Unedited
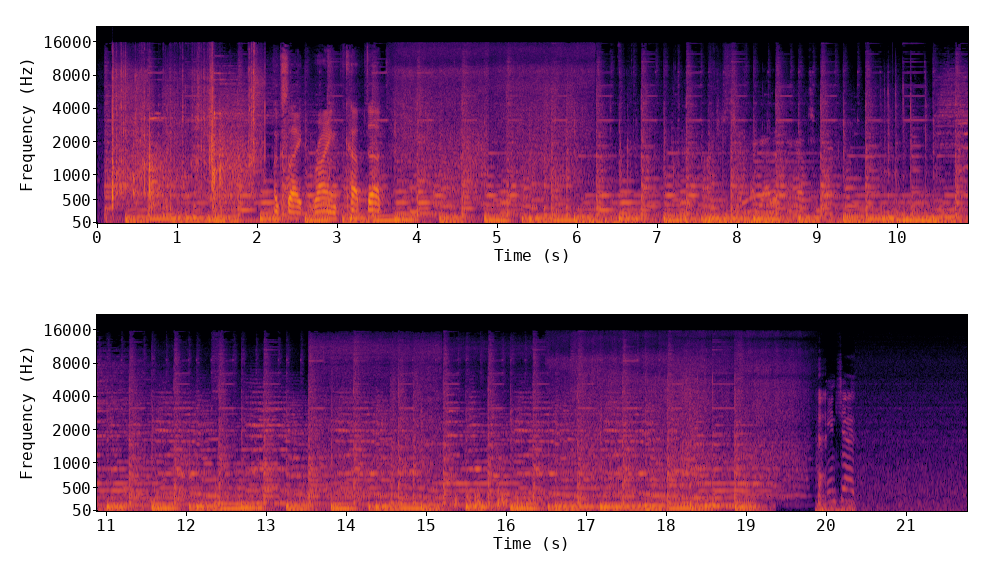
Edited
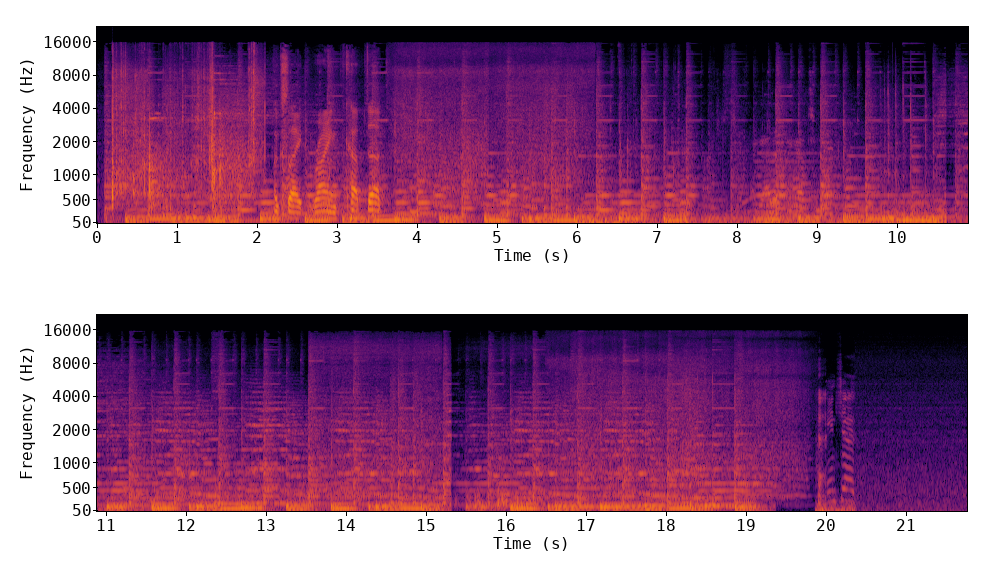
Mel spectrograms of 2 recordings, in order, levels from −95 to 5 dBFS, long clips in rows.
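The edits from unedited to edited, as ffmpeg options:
-filter_complex "[0:a]asplit=5[a][b][c][d][e];[a]atrim=end=7.53,asetpts=PTS-STARTPTS,afade=t=out:st=7.31:d=0.22:silence=0.316228[f];[b]atrim=start=7.53:end=8.21,asetpts=PTS-STARTPTS,volume=-10dB[g];[c]atrim=start=8.21:end=10.61,asetpts=PTS-STARTPTS,afade=t=in:d=0.22:silence=0.316228,afade=t=out:st=2.396:d=0.004:c=hsin:silence=0.16788[h];[d]atrim=start=10.61:end=15.31,asetpts=PTS-STARTPTS,afade=t=in:d=0.52:silence=0.16788,afade=t=out:st=4.696:d=0.004:c=hsin:silence=0.0944061[i];[e]atrim=start=15.31,asetpts=PTS-STARTPTS,afade=t=in:d=0.72:silence=0.0944061[j];[f][g][h][i][j]concat=n=5:v=0:a=1"

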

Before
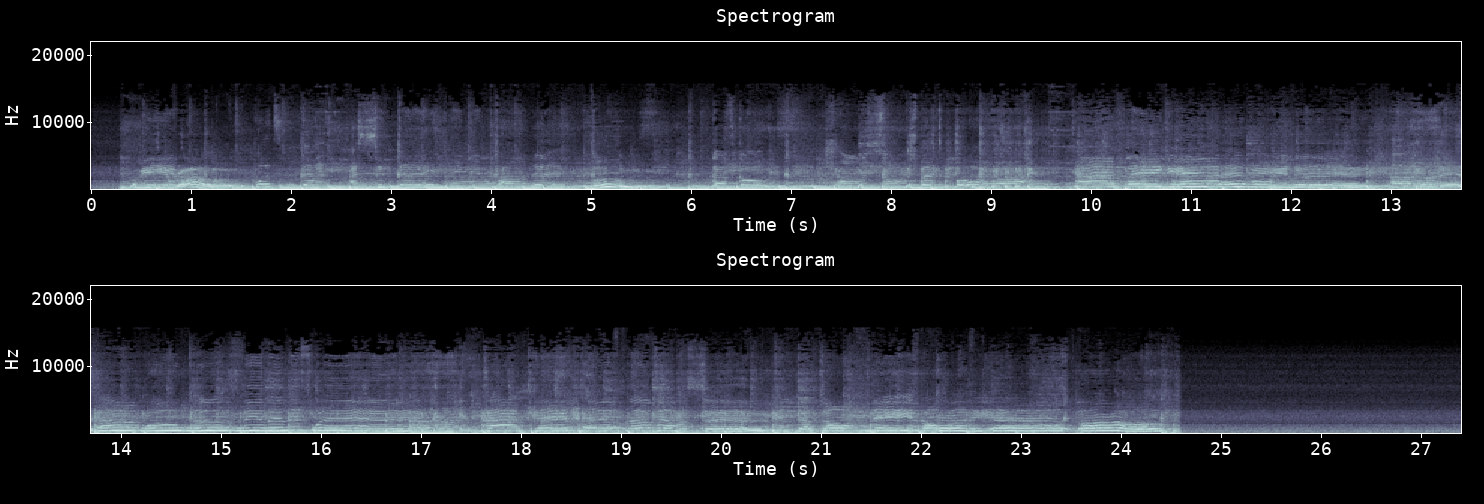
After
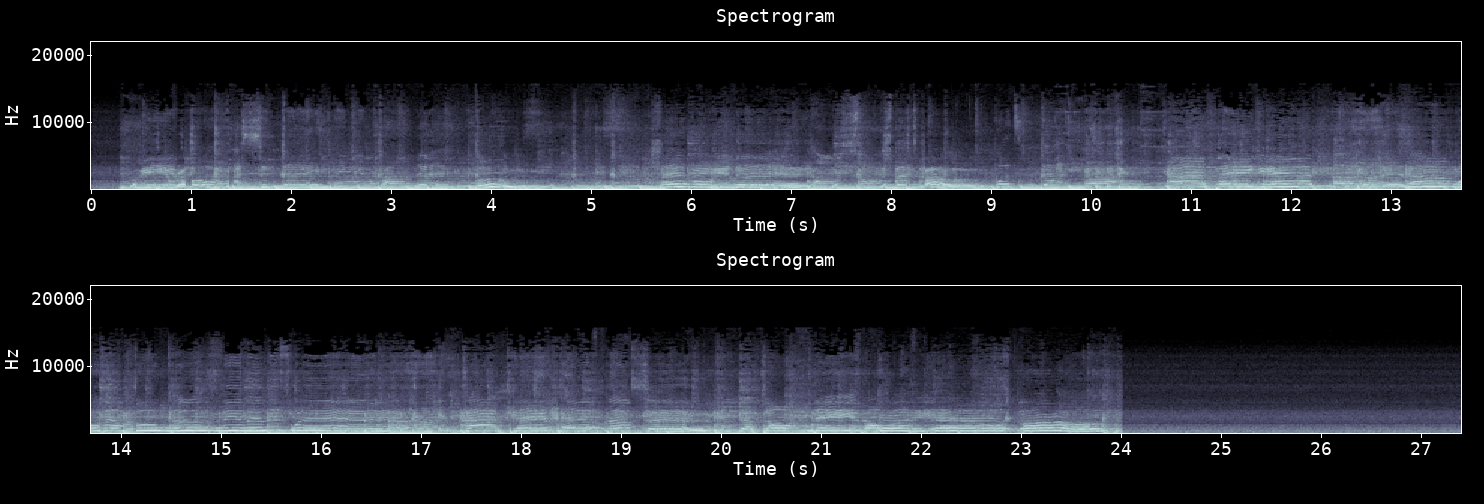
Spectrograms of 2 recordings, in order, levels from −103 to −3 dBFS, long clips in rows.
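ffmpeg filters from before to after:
-filter_complex "[0:a]asplit=12[a][b][c][d][e][f][g][h][i][j][k][l];[a]atrim=end=0.932[m];[b]atrim=start=8.578:end=9.022[n];[c]atrim=start=2.528:end=6.192[o];[d]atrim=start=6.768:end=7.442[p];[e]atrim=start=11.288:end=12.782[q];[f]atrim=start=7.438:end=8.582[r];[g]atrim=start=0.928:end=2.532[s];[h]atrim=start=9.018:end=11.292[t];[i]atrim=start=12.778:end=14.352[u];[j]atrim=start=19.298:end=19.672[v];[k]atrim=start=14.348:end=19.302[w];[l]atrim=start=19.668[x];[m][n]acrossfade=d=0.004:c1=hsin:c2=hsin[y];[y][o]acrossfade=d=0.004:c1=hsin:c2=hsin[z];[z][p]acrossfade=d=0.004:c1=hsin:c2=hsin[aa];[aa][q]acrossfade=d=0.004:c1=hsin:c2=hsin[ab];[ab][r]acrossfade=d=0.004:c1=hsin:c2=hsin[ac];[ac][s]acrossfade=d=0.004:c1=hsin:c2=hsin[ad];[ad][t]acrossfade=d=0.004:c1=hsin:c2=hsin[ae];[ae][u]acrossfade=d=0.004:c1=hsin:c2=hsin[af];[af][v]acrossfade=d=0.004:c1=hsin:c2=hsin[ag];[ag][w]acrossfade=d=0.004:c1=hsin:c2=hsin[ah];[ah][x]acrossfade=d=0.004:c1=hsin:c2=hsin"

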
